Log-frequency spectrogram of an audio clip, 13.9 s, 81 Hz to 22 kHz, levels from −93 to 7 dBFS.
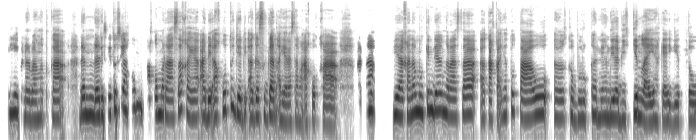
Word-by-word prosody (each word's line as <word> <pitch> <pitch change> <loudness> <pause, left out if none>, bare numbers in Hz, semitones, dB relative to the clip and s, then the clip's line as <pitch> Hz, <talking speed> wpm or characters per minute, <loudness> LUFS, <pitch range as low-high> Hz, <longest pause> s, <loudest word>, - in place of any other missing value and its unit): Iya, 240 0 +1
benar 200 -2 -4
banget, 195 +1 -6
Kak. 200 0 +2 0.4
Dan 225 0 +4 0.2
dari 215 +1 +5
situ 230 +3 -2
sih 305 - +2
aku 270 +3 -14
m - - -1 0.2
aku 215 +1 -6
merasa 205 +1 0
kayak 200 -3 -2
adik 205 -1 +3
aku 210 +5 -3
tuh 315 - +2
jadi 210 -2 +3
agak 210 +1 0
segan 215 -1 +4
akhirnya 175 -1 -2
sama 175 -1 -7
aku, - - -6
Kak. 155 -1 +3 0.5
Karena 190 +6 -7 0.6
ya, 225 - +6
karena 220 +3 +2
mungkin 255 +3 +3
dia 265 - +4
ngerasa, 210 -1 -1 0.3
e - - -4
Kakaknya 195 +2 0
tuh 260 - -1
tahu, 195 +1 +3 0.3
eee, 200 -1 -4
keburukan 195 +1 -4
yang 205 0 -4
dia 205 0 +3
bikin 190 +5 +2
lah 170 -2 +3
ya, 185 - -1
kayak 175 -1 -2
gitu. 175 +2 -7
205 Hz, 180 wpm, -22 LUFS, 195-225 Hz, 0.6 s, ya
